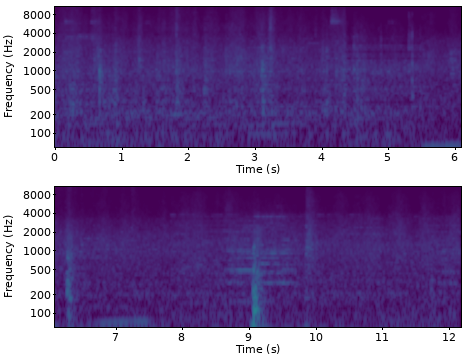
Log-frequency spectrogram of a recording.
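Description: Cloth rustles as it is handled and folded.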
